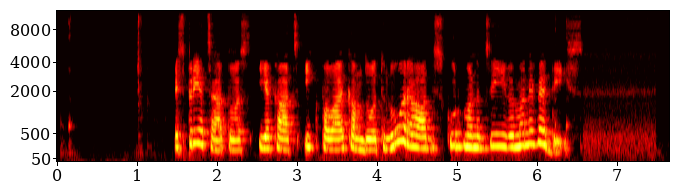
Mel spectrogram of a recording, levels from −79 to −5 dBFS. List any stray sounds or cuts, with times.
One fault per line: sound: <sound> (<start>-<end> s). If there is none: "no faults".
no faults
